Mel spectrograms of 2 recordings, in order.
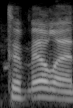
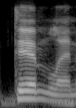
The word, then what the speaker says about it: DeMillan: No, I like DeMillan. It's just Fresh likes to call me Dimlin because I don't like to be Oh, called okay.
